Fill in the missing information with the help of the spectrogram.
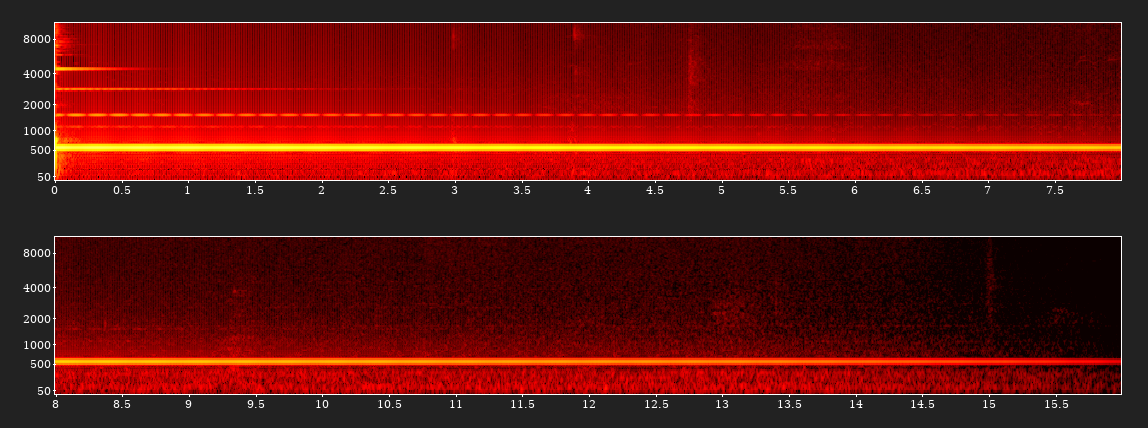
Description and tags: Semi tuned bell tones. All tones are derived from one bell.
